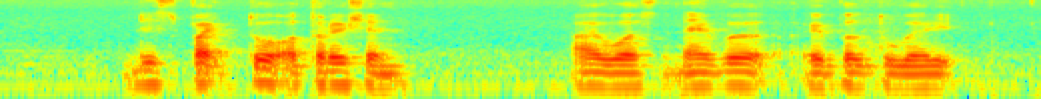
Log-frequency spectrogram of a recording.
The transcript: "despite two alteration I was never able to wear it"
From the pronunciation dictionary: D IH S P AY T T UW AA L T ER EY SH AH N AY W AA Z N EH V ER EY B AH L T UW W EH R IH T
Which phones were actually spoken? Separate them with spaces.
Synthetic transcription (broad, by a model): D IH S P AY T T UW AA T ER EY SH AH N AY W AA S N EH V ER EY B AH L T UW W EH R IH T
